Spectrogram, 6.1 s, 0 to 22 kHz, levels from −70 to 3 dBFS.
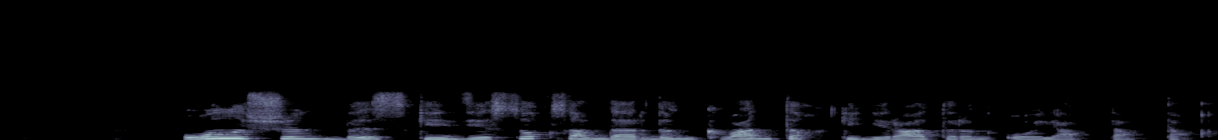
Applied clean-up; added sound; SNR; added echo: neural mask model Resemble Enhance denoiser.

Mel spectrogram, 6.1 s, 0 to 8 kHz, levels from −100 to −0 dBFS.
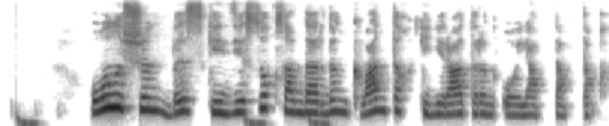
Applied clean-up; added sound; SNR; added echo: classical method Wiener filter.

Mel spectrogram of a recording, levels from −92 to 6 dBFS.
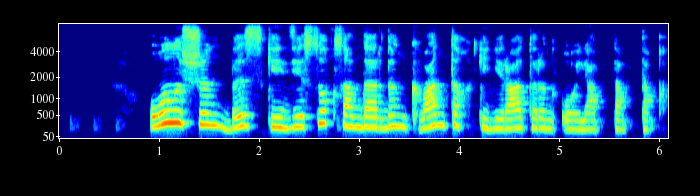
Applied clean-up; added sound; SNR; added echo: none; none; none; none.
